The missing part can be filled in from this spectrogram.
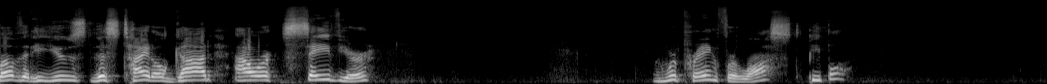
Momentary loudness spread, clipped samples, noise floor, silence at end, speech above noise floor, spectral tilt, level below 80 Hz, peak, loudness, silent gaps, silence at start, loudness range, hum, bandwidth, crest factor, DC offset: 9 LU; under 0.1%; -68 dBFS; 2 s; 49 dB; -5 dB/octave; -66 dBFS; -4 dBFS; -20 LUFS; none; 0 s; 10 LU; none; 15 kHz; 18 dB; under 0.1%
